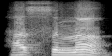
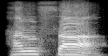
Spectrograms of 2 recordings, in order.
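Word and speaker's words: हँसना: சிரிப்பது ஹஸ்னா, ஹஸ்னா இப்படிதான் ப்ரொனவுன்ஸ் பண்ணணும். நடுவுல இருக்க என் சைலண்ட் லெட்டர், ஹன்சா, ஹன்சா இப்படிதான் பல பேர் ப்ரொனவுன்ஸ் பண்றீங்க.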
